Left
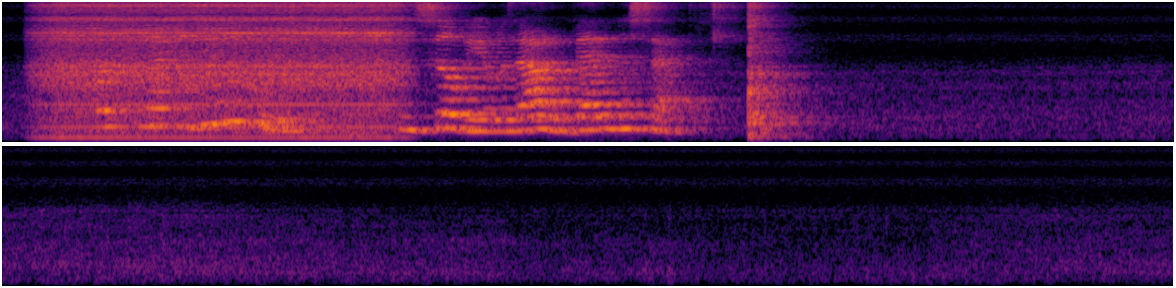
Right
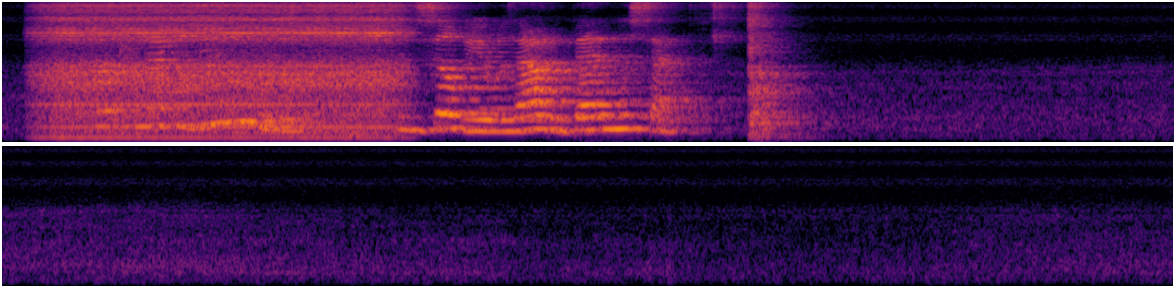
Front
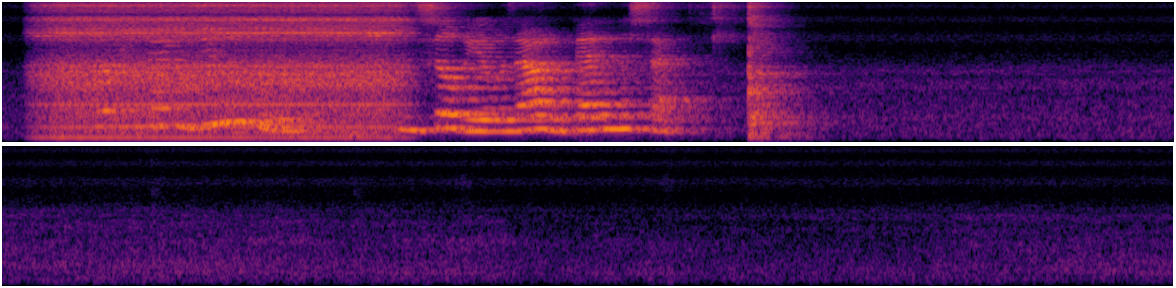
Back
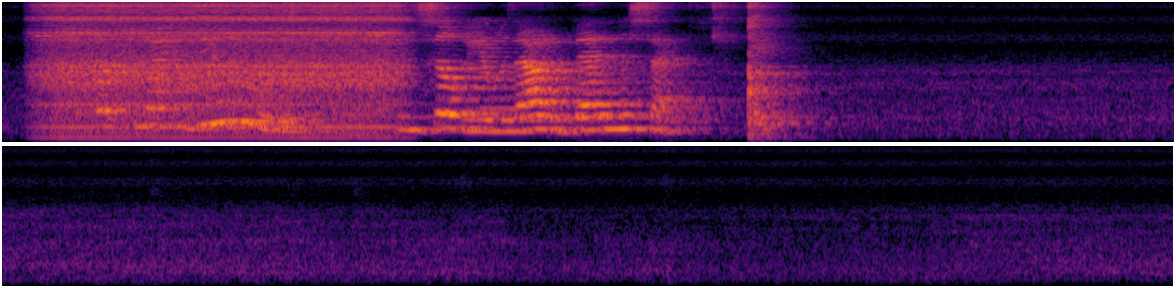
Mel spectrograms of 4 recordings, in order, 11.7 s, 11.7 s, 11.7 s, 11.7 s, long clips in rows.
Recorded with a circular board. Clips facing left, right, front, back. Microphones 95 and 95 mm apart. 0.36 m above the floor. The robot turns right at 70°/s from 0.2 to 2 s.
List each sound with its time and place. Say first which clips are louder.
0.5 s a woman speaking: left 1 dB, front 2 dB; 135° left, 1.4 m; by 3.3 s 115° right, 1.4 m
3.4 s a dropped coin: left 3 dB, front 1 dB; 105° left, 1.2 m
